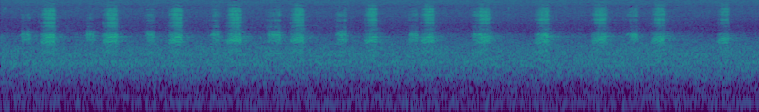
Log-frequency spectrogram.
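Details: Mallards on open water at Rush Lake, New Brighton, Minnesota, in February, give short, nasal quacks in an irregular series, roughly one or two a second, over a steady wash of broad background noise.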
